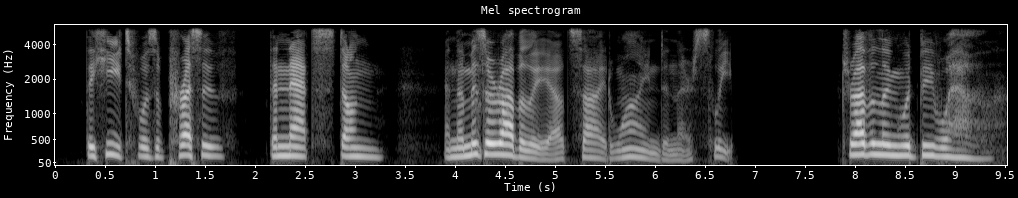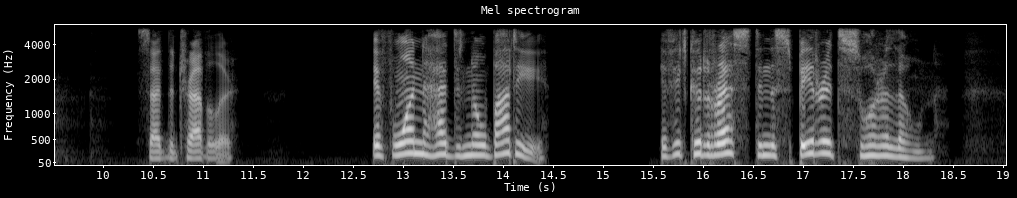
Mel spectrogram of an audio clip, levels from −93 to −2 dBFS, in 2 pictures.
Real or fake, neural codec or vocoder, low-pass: real; none; 5.4 kHz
